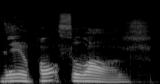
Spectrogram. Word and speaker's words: L'Enfant Sauvage: L'Enfant Sauvage.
